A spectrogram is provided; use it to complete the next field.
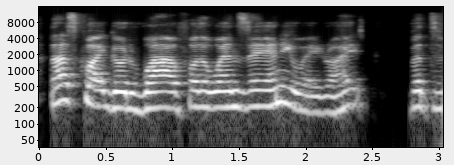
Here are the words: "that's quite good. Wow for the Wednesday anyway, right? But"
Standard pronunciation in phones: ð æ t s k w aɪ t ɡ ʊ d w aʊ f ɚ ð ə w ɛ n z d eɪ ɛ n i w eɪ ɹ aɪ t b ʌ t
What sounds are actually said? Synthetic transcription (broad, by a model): ð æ t s k w aɪ t ɡ ʊ d w aʊ f ɚ ð ə w ɛ n z d eɪ ɛ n i w eɪ ɹ aɪ t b ʌ t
